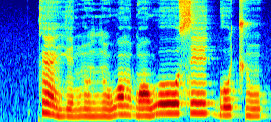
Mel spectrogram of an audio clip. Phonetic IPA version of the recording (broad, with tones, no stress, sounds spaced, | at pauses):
k ɛ̃˦˨ j e˨ n ũ˨ ɲ ũ˨ w ɔ̃˦ ɡ͡b ɔ̃˧ w oː˦ s eː˦ ɡ͡b o˦ t͡ʃ ũ˧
